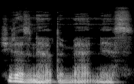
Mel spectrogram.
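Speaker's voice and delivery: plain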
